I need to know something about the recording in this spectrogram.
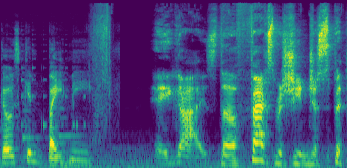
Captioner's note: paper rip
